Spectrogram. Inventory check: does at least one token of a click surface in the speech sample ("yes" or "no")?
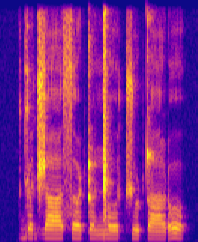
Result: yes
